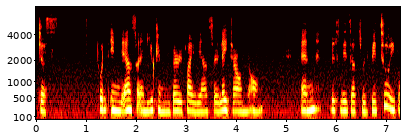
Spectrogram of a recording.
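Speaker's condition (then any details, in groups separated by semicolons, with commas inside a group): No condition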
